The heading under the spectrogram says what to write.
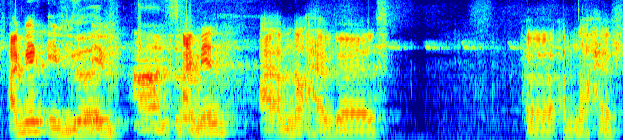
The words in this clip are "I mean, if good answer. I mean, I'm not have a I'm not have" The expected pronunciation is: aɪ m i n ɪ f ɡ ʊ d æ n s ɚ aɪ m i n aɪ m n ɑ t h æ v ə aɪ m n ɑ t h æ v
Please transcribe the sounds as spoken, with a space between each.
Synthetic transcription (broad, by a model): aɪ m i n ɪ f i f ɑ s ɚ aɪ m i n aɪ m n ɑ t h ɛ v ə aɪ m n ɑ t h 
